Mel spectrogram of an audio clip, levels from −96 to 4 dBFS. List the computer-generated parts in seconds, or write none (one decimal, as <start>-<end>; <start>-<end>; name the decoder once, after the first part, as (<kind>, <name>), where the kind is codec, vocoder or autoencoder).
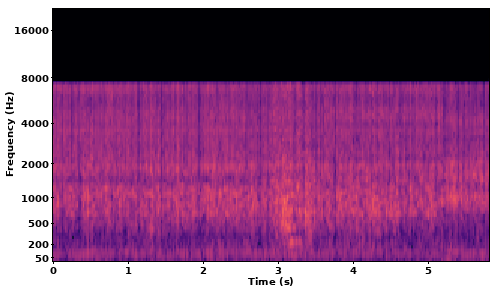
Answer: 0.0-2.9 (vocoder, BigVGAN v2); 3.5-5.8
